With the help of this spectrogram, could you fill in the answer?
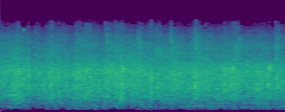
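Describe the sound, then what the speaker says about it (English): Crowd at a veterans' benefit barbecue giving dense, sustained applause for a fire commander and fellow firefighters, loud and even throughout. "Round of applause for Commander LaBarbera and all of his fellow fighter fighters."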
